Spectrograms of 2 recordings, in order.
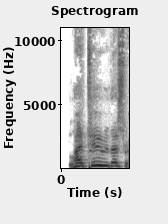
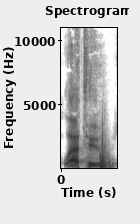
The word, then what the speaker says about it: Latu: Am I saying that right? Latu? I think that's right? – That's how I say it. Latu. Yeah, I'm pretty sure that's right.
